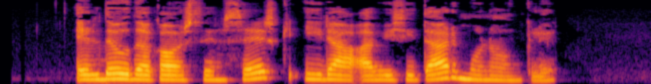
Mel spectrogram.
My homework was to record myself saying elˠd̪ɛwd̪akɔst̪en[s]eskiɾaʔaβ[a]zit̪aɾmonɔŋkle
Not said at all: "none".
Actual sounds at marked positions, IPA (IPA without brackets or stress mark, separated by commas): s, i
